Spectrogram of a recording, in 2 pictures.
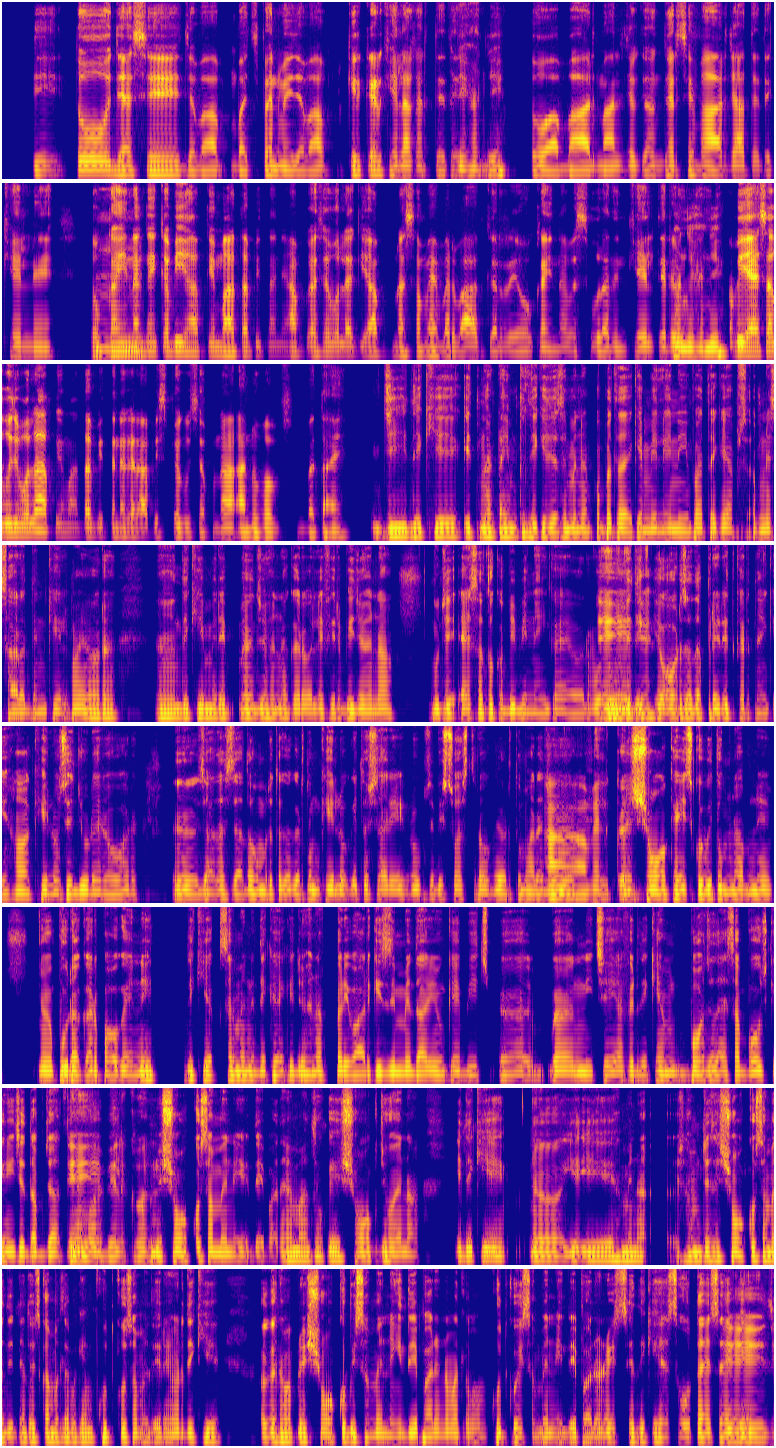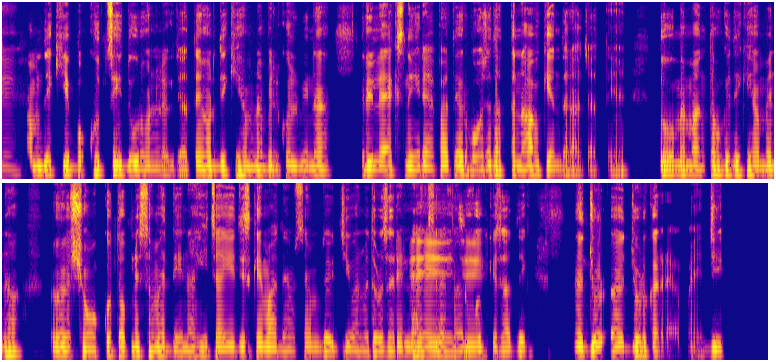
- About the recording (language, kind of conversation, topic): Hindi, podcast, कौन सा शौक आपको सबसे ज़्यादा सुकून देता है?
- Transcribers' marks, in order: tapping; in English: "टाइम"; in English: "रिलैक्स"; in English: "रिलैक्स"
